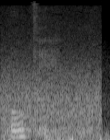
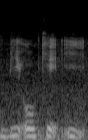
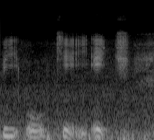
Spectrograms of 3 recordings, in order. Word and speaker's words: bokeh: In Japanese, the term is spelled as B-O-K-E and not B-O-K-E-H. Mike Johnson added the H at the end due to Westerners pronouncing the word bokeh as bok.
